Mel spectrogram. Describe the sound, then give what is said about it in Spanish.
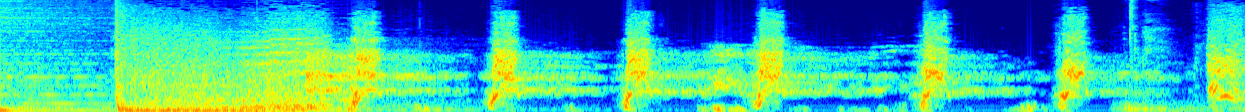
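A female dog named Patsy, a six-year-old that has spent her whole life herding flocks of sheep, barks repeatedly during the story of her rescue: about seven or eight sharp, fairly loud barks at a steady rhythm, following a brief burst of rushing noise at the start. “Bueno, pues nuestra historia sonora de hoy tiene que ver con un rescate de eh, una perrita que se llama Patsy, una perrita de seis años que pues se ha dedicado dedicado toda su vida a pastorear rebaños de ovejas”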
